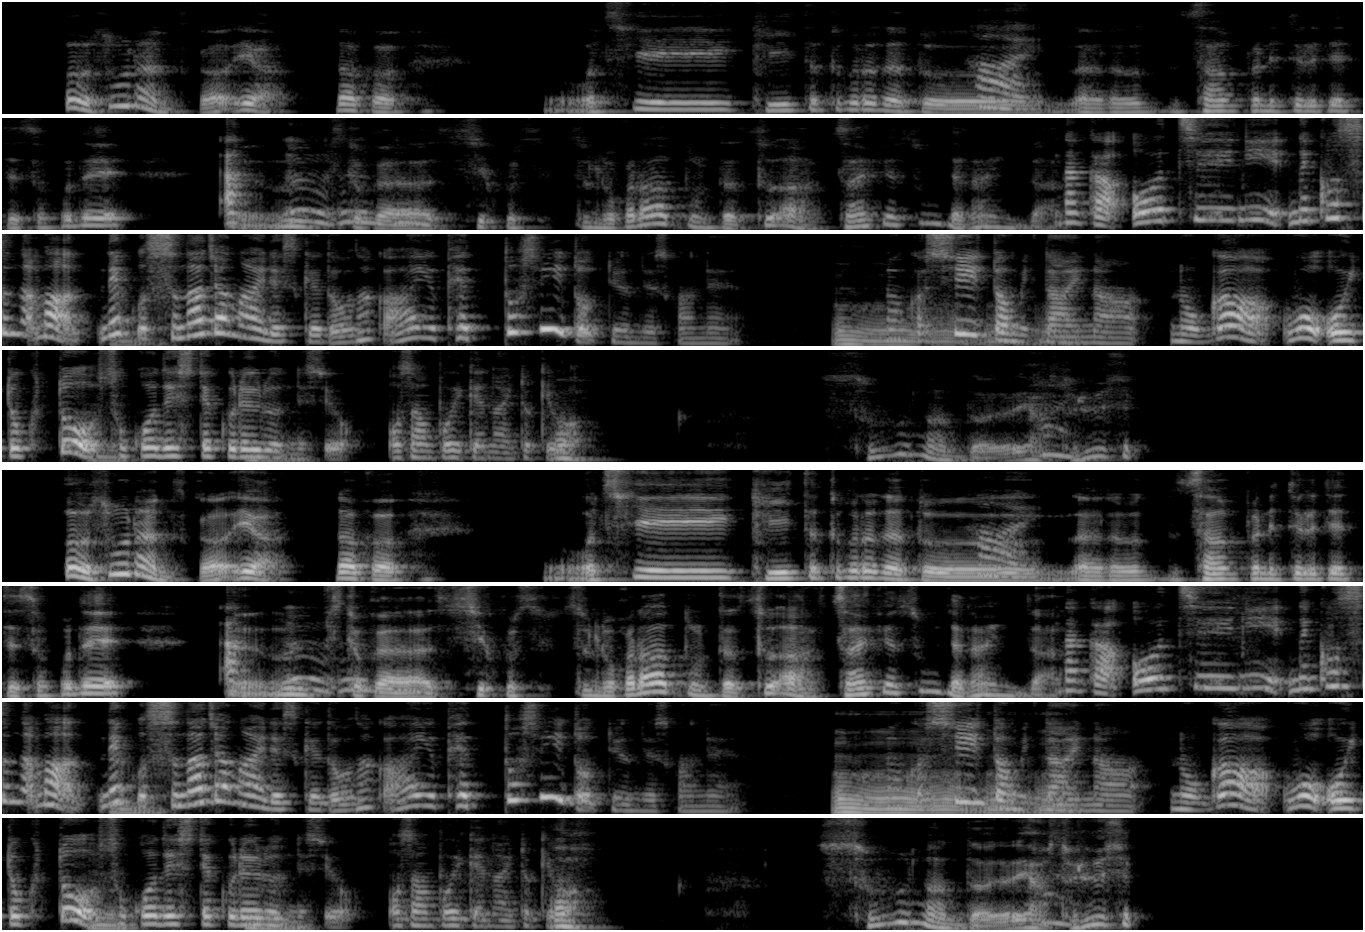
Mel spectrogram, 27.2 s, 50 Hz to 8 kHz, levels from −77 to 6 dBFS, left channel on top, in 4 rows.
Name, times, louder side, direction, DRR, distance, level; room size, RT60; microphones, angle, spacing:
voice 1, 0.3-2.3 2.7-7.7 7.9-12.1 14.2-14.4 17.8-19.0 20.8-21.0 21.6-21.9 23.2-23.4 24.5-26.1, right 7 dB, 70° right, 0.3 m, -27 dB
voice 2, 7.9-8.9 12.1-17.3 18.0-23.3 25.6-25.8, left 1 dB, 5° left, 0.6 m, -25 dB
4.5 x 2.6 x 2.6 m
head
